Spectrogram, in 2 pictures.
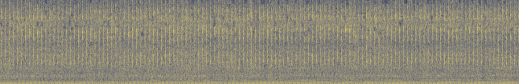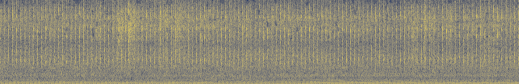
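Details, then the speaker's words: Old Toro lawnmower that sat for years, restarted with fresh fuel and primer: loud, even single-cylinder drone at steady speed, constant firing beat, no misses; runs properly, though the float is suspected sticking and leaking fuel. "she fired right up oh yeah that's it folks"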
